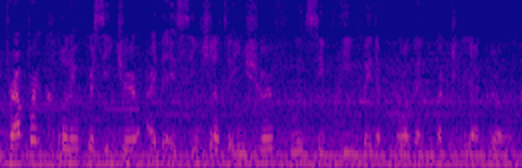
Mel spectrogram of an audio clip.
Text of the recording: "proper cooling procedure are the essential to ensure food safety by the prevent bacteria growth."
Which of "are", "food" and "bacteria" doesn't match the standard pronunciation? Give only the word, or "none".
bacteria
